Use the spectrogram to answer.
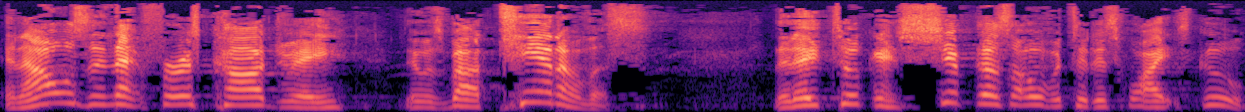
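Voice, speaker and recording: With an American accent, a man talks in a raised, projected voice at a moderate pace, his tone bright and sharp, his pitch high, and his intonation lively, recorded with a dry, close sound and no echo. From US South, eastern North Carolina. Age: 60s. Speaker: pastor. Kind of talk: sermon. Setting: church.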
